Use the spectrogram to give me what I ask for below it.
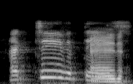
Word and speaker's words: activities: at the end but in english it's not activities it's on the second syllable activities and with employees you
